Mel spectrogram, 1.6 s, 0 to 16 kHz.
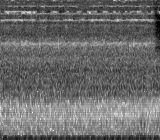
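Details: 2011 VW Tiguan 2.0: low, lumpy idle with uneven stumble, misfire codes P0300 and cylinders one and three after coil swap.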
